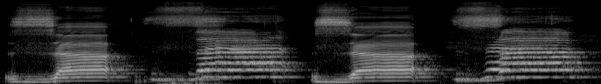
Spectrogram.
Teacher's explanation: زبان کی نوک اور دونوں دانتوں کے اندرونی کنارے سے یہ ادا ہوتا ہے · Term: حروف صفیریہ, حروف صفیری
